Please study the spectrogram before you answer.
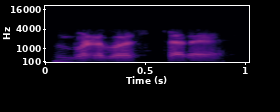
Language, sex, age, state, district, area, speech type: Kannada, male, 45-60, Karnataka, Mysore, rural, conversation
